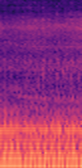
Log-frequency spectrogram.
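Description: An old Harley-Davidson FXR motorcycle on a cold mid-January winter ride, its engine rumbling low and steady with a rough, throbbing pulse that stays close and loud, with no talking.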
